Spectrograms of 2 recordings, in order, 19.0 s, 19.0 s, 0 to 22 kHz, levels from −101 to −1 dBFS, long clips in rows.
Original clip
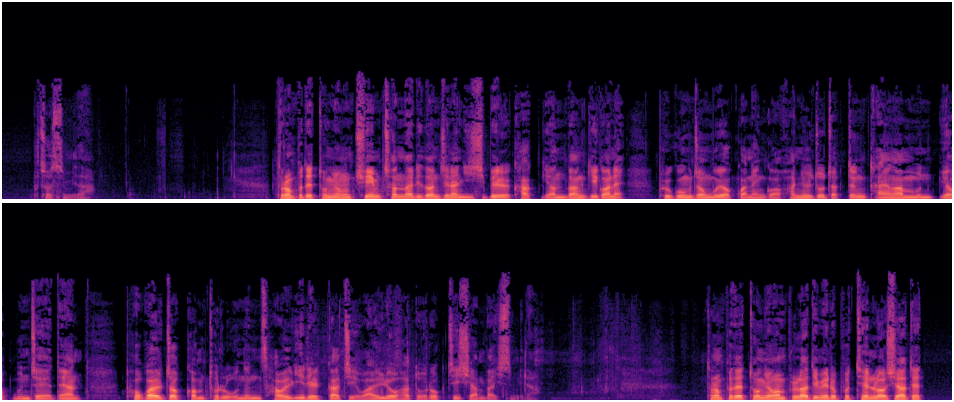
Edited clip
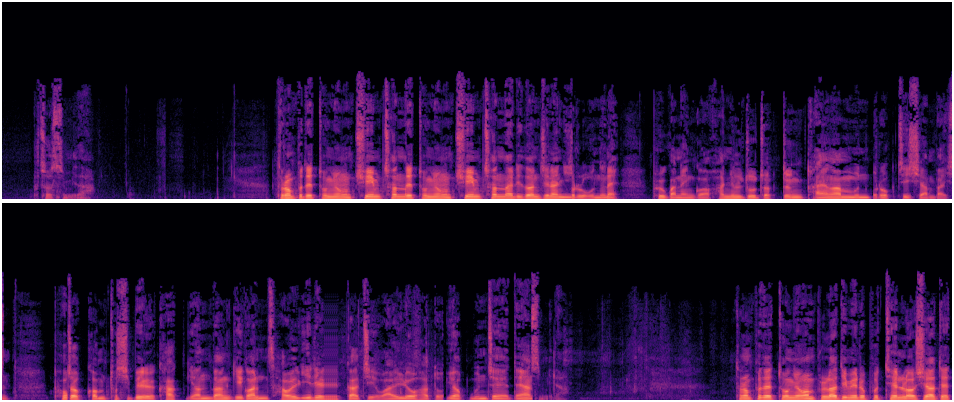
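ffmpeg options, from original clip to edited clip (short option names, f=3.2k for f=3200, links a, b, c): -filter_complex "[0:a]asplit=20[a][b][c][d][e][f][g][h][i][j][k][l][m][n][o][p][q][r][s][t];[a]atrim=end=4.042[u];[b]atrim=start=3.038:end=4.702[v];[c]atrim=start=11.638:end=11.992[w];[d]atrim=start=6.108:end=6.752[x];[e]atrim=start=7.398:end=8.034[y];[f]atrim=start=8.03:end=8.75,asetpts=PTS-STARTPTS,asetrate=39249,aresample=44100,atrim=end_sample=35676,asetpts=PTS-STARTPTS[z];[g]atrim=start=8.746:end=9.342[aa];[h]atrim=start=13.718:end=14.512[ab];[i]atrim=start=10.228:end=10.872[ac];[j]atrim=start=11.138:end=11.642[ad];[k]atrim=start=4.698:end=6.112[ae];[l]atrim=start=11.988:end=12.672[af];[m]atrim=start=12.648:end=12.672[ag];[n]atrim=start=12.648:end=12.672[ah];[o]atrim=start=12.648:end=12.672[ai];[p]atrim=start=12.648:end=12.672[aj];[q]atrim=start=12.648:end=12.672[ak];[r]atrim=start=12.648:end=13.722[al];[s]atrim=start=9.338:end=10.232[am];[t]atrim=start=14.508[an];[u][v]acrossfade=d=0.004:c1=hsin:c2=hsin[ao];[ao][w]acrossfade=d=0.004:c1=hsin:c2=hsin[ap];[ap][x]acrossfade=d=0.004:c1=hsin:c2=hsin[aq];[aq][y]acrossfade=d=0.004:c1=hsin:c2=hsin[ar];[ar][z]acrossfade=d=0.004:c1=hsin:c2=hsin[as];[as][aa]acrossfade=d=0.004:c1=hsin:c2=hsin[at];[at][ab]acrossfade=d=0.004:c1=hsin:c2=hsin[au];[au][ac]acrossfade=d=0.004:c1=hsin:c2=hsin[av];[av][ad]acrossfade=d=0.004:c1=hsin:c2=hsin[aw];[aw][ae]acrossfade=d=0.004:c1=hsin:c2=hsin[ax];[ax][af]acrossfade=d=0.004:c1=hsin:c2=hsin[ay];[ay][ag]acrossfade=d=0.004:c1=hsin:c2=hsin[az];[az][ah]acrossfade=d=0.004:c1=hsin:c2=hsin[ba];[ba][ai]acrossfade=d=0.004:c1=hsin:c2=hsin[bb];[bb][aj]acrossfade=d=0.004:c1=hsin:c2=hsin[bc];[bc][ak]acrossfade=d=0.004:c1=hsin:c2=hsin[bd];[bd][al]acrossfade=d=0.004:c1=hsin:c2=hsin[be];[be][am]acrossfade=d=0.004:c1=hsin:c2=hsin[bf];[bf][an]acrossfade=d=0.004:c1=hsin:c2=hsin"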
